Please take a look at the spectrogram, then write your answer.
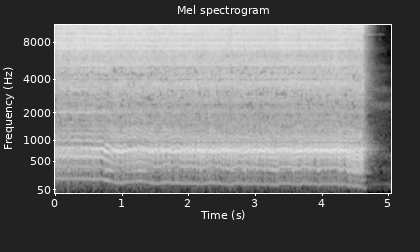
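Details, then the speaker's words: Nitro RC car engine, just cleared of flooding, throttle shut: high-pitched buzz holds steady, dips in pitch once, then cuts out abruptly; runs after clearing flood with much fuel still inside. "Awful lot of fuel in that engine for it to run that long."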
